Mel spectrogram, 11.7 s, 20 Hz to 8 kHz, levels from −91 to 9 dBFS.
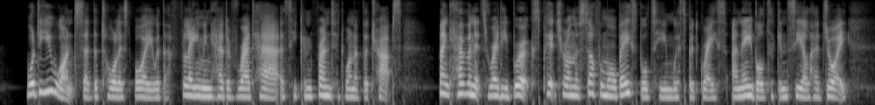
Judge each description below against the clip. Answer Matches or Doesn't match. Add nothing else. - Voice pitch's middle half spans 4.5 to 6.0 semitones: Doesn't match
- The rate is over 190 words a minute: Matches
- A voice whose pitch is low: Doesn't match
